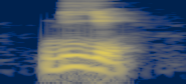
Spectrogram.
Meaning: 1. to turn a piece of wood placed on a support 2. to flatten dough with a rolling pin 3. to place balls of solder on a component in preparation for welding to a printed circuit board
- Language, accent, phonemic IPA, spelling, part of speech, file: French, France, /bi.je/, biller, verb, LL-Q150 (fra)-biller.wav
